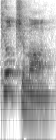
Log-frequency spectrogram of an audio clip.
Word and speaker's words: Kilchoman: machula bay coral line i think it's pronounced kilchimon yeah i hate these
